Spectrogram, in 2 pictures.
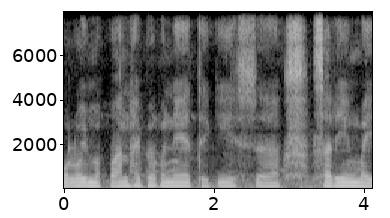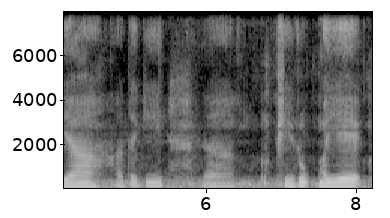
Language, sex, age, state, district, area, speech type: Manipuri, female, 45-60, Manipur, Imphal East, rural, spontaneous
